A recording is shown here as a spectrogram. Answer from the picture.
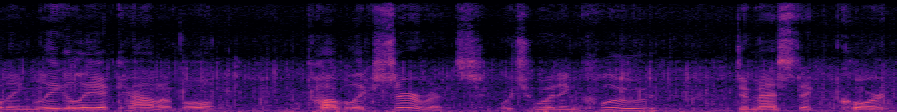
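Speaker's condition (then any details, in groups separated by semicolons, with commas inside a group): No condition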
